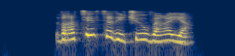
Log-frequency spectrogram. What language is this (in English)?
Kabyle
